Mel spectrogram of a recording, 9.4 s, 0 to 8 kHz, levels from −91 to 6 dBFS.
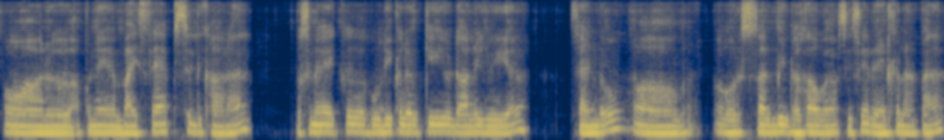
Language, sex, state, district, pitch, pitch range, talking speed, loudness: Hindi, male, Haryana, Jhajjar, 105 Hz, 105-115 Hz, 170 wpm, -16 LUFS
